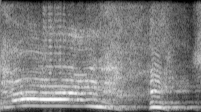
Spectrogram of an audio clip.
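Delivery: high, loud, laughing hi; manic cheerful hi. Retold or imitated. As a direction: chirp it like a crazed cheerleader. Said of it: "Who is that psycho lady?".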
